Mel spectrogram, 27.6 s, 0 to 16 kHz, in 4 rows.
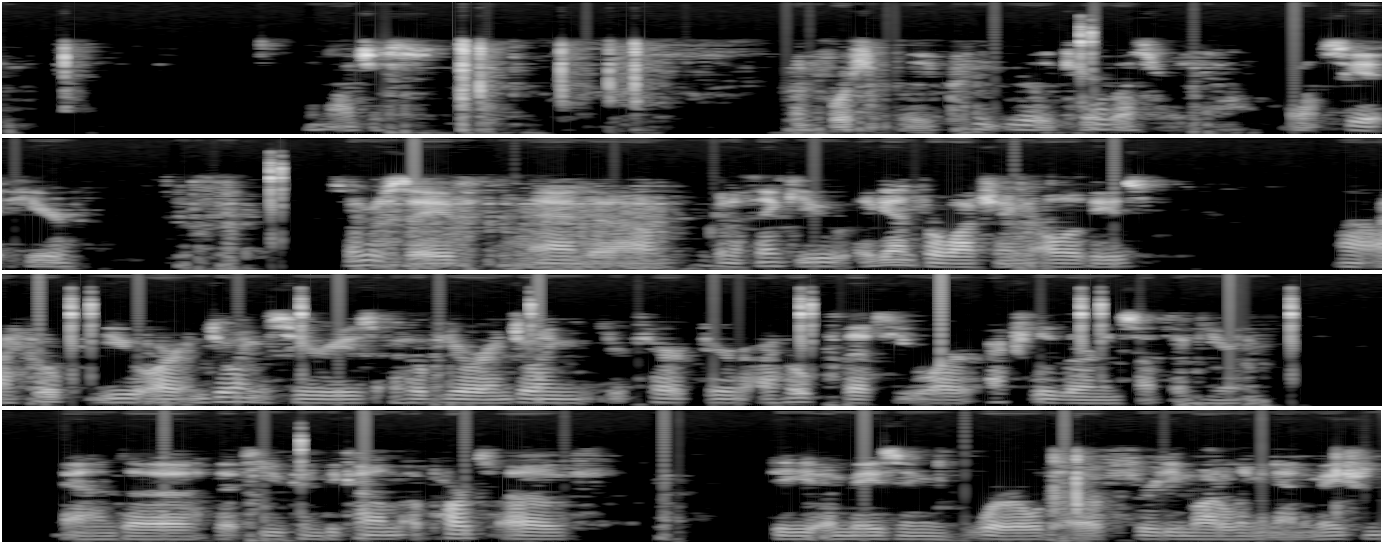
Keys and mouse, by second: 0.0 Escape, 1.3 KP_1, 1.9 KP_0, 6.7 ctrl+s, 13.1-16.0 drag, 16.7-20.9 drag, 25.1 KP_0.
